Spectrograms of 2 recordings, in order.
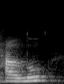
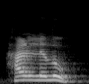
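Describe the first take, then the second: First: It is said without the middle vowel. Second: It is said with the middle vowel. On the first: The speaker calls it wrong. "You don't say hallu" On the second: The speaker calls it right. "There's always a some kind of a vowel sound"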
